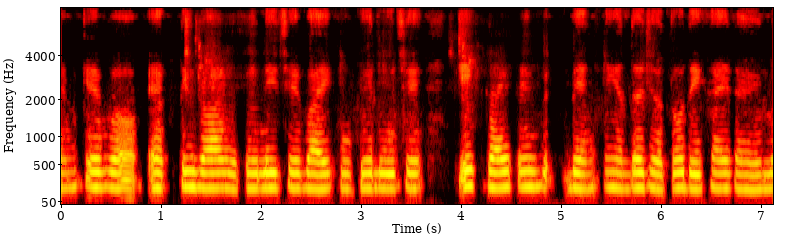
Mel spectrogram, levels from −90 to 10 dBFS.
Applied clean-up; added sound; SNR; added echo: neural mask model Resemble Enhance denoiser.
